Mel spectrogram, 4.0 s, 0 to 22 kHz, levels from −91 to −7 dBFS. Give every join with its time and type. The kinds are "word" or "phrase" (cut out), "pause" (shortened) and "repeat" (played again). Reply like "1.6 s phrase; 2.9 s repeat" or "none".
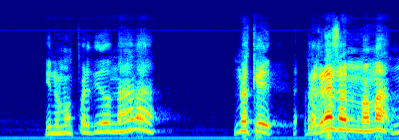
3.0 s word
